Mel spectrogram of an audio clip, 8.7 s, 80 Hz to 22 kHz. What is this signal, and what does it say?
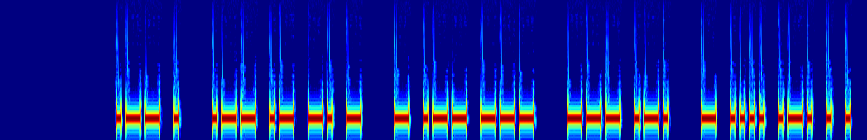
Morse code, heard as a keyed tone, about 25 wpm, 700 Hz. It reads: WE WANT TWO OR THREE
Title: Sentences from Top 1000 Words - Review Part 1 - 25wpm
